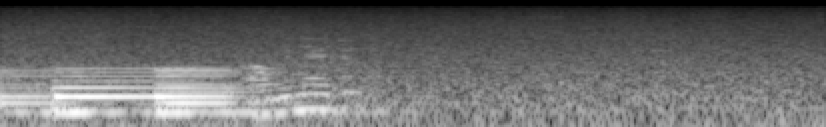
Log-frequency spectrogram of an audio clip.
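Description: Upright piano chords: a chord already ringing is followed by two more struck about a third of a second and nearly a second in, then the sound dies away within about two seconds.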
